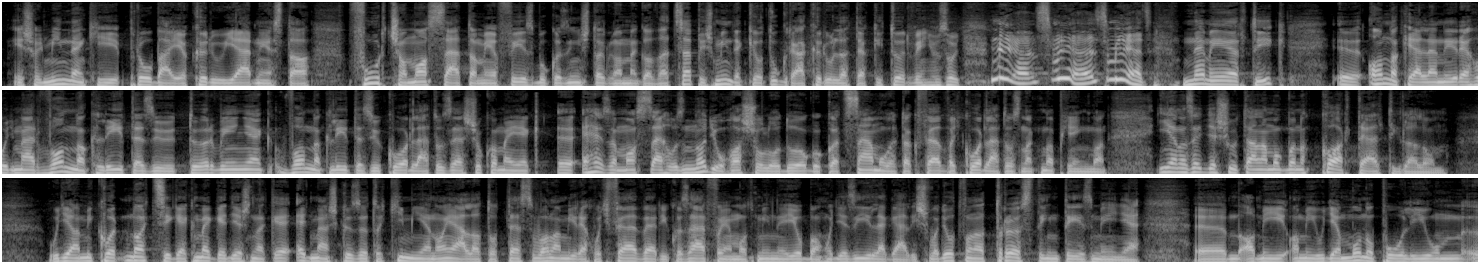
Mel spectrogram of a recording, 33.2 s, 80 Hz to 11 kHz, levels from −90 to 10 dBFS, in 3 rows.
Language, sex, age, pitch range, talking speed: Hungarian, male, 30-49, 110-130 Hz, 170 wpm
